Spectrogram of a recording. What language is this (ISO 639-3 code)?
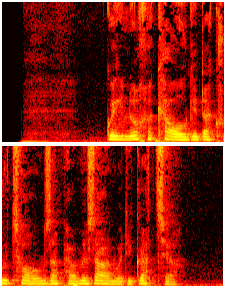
cym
